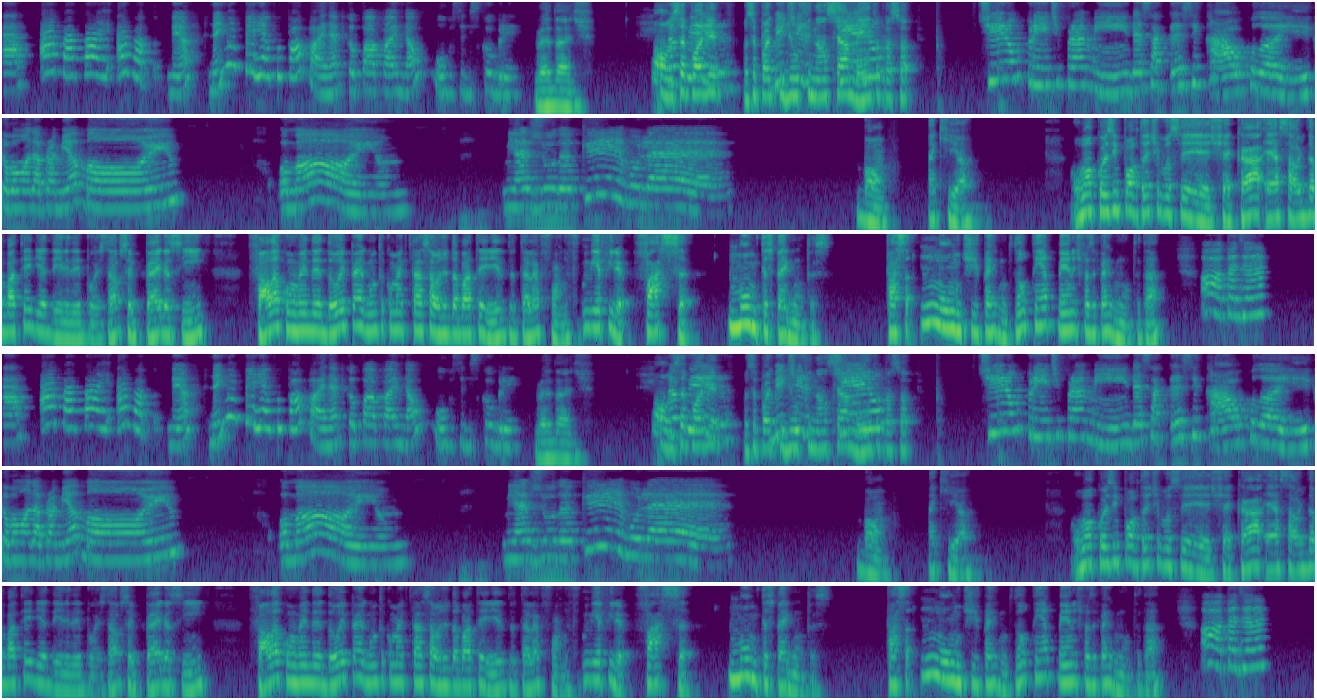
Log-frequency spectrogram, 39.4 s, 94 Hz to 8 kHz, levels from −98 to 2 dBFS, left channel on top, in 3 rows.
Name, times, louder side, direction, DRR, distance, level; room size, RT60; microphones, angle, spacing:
voice 1, 0.0-5.2 6.4-7.3 7.7-8.9 9.8-14.9 15.9-17.2 18.1-20.4 38.0-38.9, left 1 dB, 5° left, 0.7 m, -36 dB
voice 2, 5.3-5.9 6.5-9.1 21.7-22.0 22.4-22.9 23.8-28.3 28.7-33.2 33.5-34.5 35.1-37.9, left 6 dB, 70° left, 0.4 m, -32 dB
3.7 x 2.1 x 2.4 m
head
